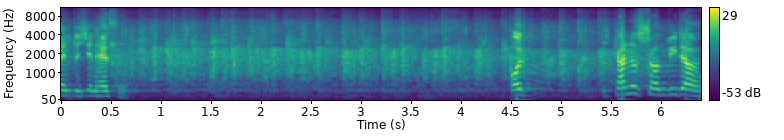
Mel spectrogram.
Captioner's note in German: Beifall bei der SPD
